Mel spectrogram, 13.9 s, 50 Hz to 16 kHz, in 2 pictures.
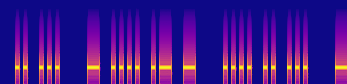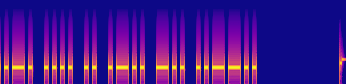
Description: Morse code, heard as a keyed tone, about 15 wpm, 700 Hz. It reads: IS THAT HIS CHILD?
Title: Sentences from Top 800 Words 15wpm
